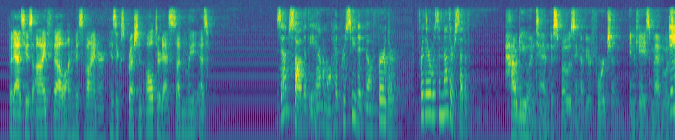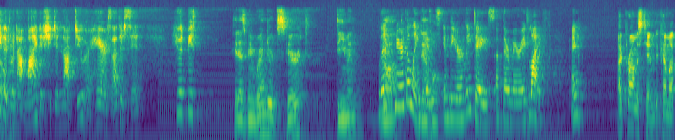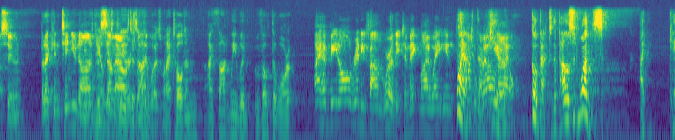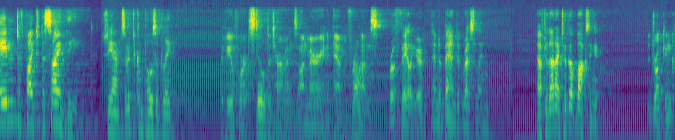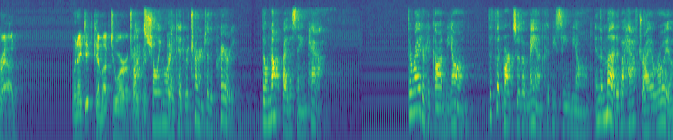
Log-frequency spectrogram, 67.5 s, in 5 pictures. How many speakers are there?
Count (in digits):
10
